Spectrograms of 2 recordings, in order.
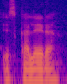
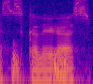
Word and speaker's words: escalera: one that the name of this one is escalera but also the people call this one gradas they call we have people that pronounce in many different ways grada scaleras but i think it's better that you say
